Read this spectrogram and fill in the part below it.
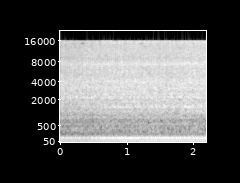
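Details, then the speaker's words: Subaru BRZ with SBD500X turbo kit and Mishimoto oil cooler, first start-up after the install, oil system primed: steady even low idle hum with no misses, knocks or whine; quieter, like a stock car. "since it is a two-goal part is gonna be a little quieter sounds like a stock car actually"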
